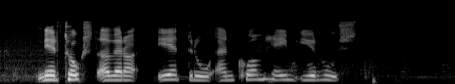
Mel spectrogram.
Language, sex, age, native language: Icelandic, male, 14, Icelandic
